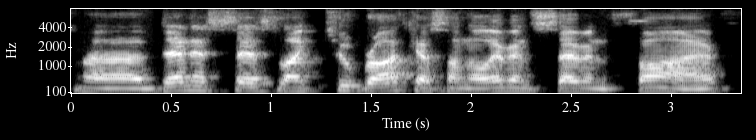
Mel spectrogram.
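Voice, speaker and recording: A man talks casually as the host of a hobby radio live stream. His medium-pitched voice is halting and explanatory, with slightly dull, lo-fi sound. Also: background noise. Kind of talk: casual live commentary, answering viewers.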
